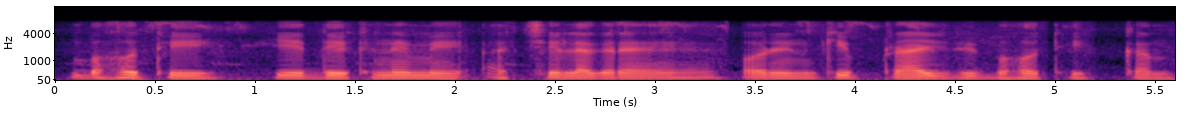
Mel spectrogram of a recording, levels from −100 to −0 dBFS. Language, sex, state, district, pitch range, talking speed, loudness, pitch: Hindi, male, Uttar Pradesh, Budaun, 120-130 Hz, 180 wpm, -29 LUFS, 125 Hz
